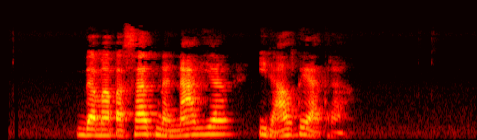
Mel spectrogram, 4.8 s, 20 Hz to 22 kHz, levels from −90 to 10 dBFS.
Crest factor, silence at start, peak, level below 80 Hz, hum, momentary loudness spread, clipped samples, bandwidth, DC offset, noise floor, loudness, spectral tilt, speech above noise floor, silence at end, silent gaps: 22 dB; 0.75 s; -6 dBFS; -82 dBFS; none; 15 LU; under 0.1%; 11 kHz; under 0.1%; -69 dBFS; -25 LUFS; -4.5 dB/octave; 44 dB; 1.35 s; none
